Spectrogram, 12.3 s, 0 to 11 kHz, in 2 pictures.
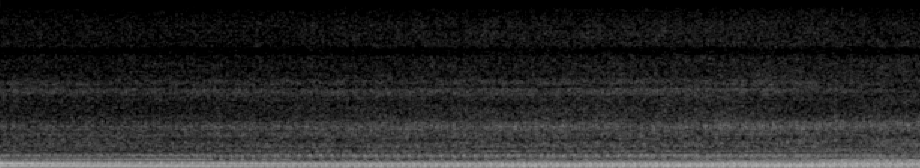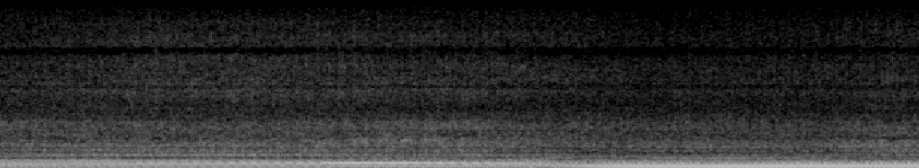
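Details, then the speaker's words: Lamborghini Murcielago V12 after repairs (new filters), left to heat cycle: a smooth, even idle with a steady hum, then a clean step up in speed that holds steady. Normal idle. "i'm gonna get it back together but it's running and happy again"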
